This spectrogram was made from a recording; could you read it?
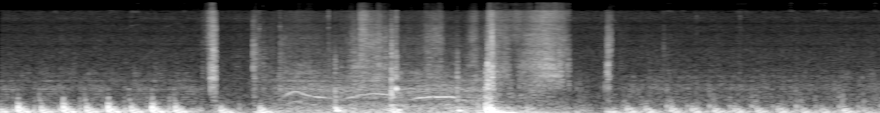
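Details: Toyota Avensis at idle: steady low throb, then sharp clunks and short groan each time the steering wheel turns; steering knock, cause unclear.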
